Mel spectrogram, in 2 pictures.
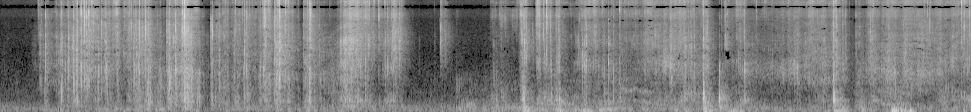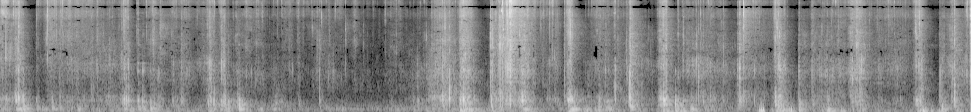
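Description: Glossy slime mixed with foam beads being squished, stretched and folded by hand: an irregular sticky crackling and crinkling full of small pops and clicks, loudest in stretches a second or two long.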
